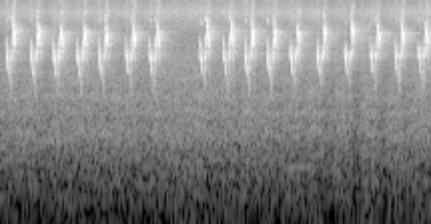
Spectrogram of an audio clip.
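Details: Lively Bar-winged prinia song played as a lure to draw fast replies from other prinias: rapid bursts of high, sharp, downslurred chips, around six per second, broken by a brief pause.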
